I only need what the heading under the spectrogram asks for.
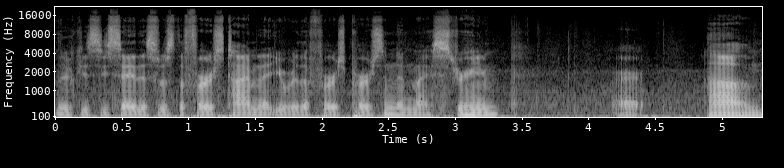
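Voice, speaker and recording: Quiet and monotone with flat intonation, a man with a fairly low pitch speaks at a moderate pace with long, frequent pauses amid noticeable background noise. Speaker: gaming live streamer. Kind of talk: live stream chat while gaming. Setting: live stream. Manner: quiet, taking it easy on voice.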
